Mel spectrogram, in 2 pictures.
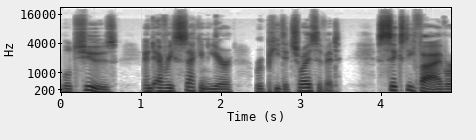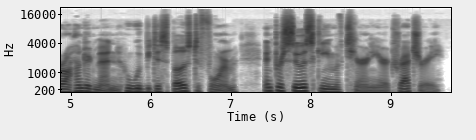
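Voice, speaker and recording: A man reading formal historical prose aloud in a measured way, letting his phrases fall away at the ends of sentences. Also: medium pitch, dark tone, no echo, clean studio sound. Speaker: reader of historical political essays.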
